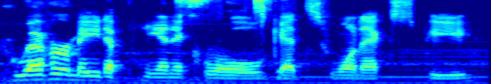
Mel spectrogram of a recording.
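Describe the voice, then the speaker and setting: A man's voice: mid-range voice, normal speed. A man chatting casually as a player in a tabletop roleplaying game. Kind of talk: casual chat.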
